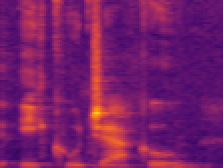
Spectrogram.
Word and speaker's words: Ikwejaku: He's going to be our Associate Superintendent of Human Resources, and it is pronounced, I've been asked several times already, Dr. Ikwejaku, who actually he recently served as Assistant Superintendent for East St.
